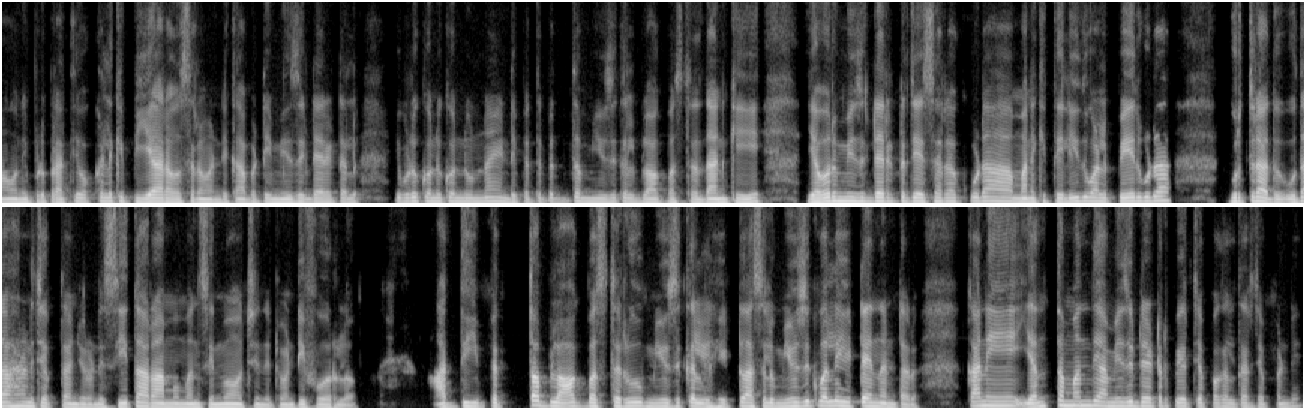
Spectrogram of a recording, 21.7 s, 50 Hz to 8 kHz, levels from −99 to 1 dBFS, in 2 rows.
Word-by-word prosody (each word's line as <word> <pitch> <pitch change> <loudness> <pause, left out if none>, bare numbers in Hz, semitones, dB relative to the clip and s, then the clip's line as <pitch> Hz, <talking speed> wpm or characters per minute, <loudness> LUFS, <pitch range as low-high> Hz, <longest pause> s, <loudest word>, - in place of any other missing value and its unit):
అవును. 120 0 +1
ఇప్పుడు 125 +2 -6
ప్రతి 120 +2 -3
ఒక్కలకి 145 +2 -3
పిఆర్ 130 0 +3
అవసరం 120 0 -1
అండి. 105 +1 -4
కాబట్టి 115 +2 -3
మ్యూజిక్ 120 +1 0
డైరెక్టర్లు 125 0 -3 0.3
ఇప్పుడు 140 +2 -1
కొన్ని 140 -1 -1
కొన్ని 135 -2 -1
ఉన్నాయండి 135 -2 -2
పెద్ద 120 - -8
పెద్ద 135 +4 -7
మ్యూజికల్ 130 +1 -3
బ్లాక్బస్టర్ 120 -1 -3
దానికి 120 0 +2 0.6
ఎవరు 150 +3 +5
మ్యూజిక్ 150 -2 +1
డైరెక్టర్ 145 -1 +1
చేశారో 140 +1 -1
కూడా 155 +2 0 0.2
మనకి 130 -2 0
తెలియదు, 140 +4 +1
వాళ్ళ 145 -2 +1
పేరు 150 +1 +3
గూడా 170 +1 +2 0.6
గుర్తురాదు. 145 -5 +2
ఉదాహరణ 155 0 +2
చెప్తాను 130 -3 -2
చూడండి. 110 -1 -2
'సీతారామం' 135 -3 +3
అని 120 - -1
సినిమా 120 +1 +3
వచ్చింది 110 -2 -4
24లో 110 -3 -2 0.8
అది 130 +3 0 0.2
పెద్ద 145 +5 0
బ్లాక్ 140 -1 +4
బస్టర్ 145 0 +1 0.2
మ్యూజికల్ 135 +1 0 0.2
హిట్ 125 +3 -5
అసలు 140 0 0
మ్యూజిక్ 155 +4 +1
వల్లే 170 0 +4
హిట్ 155 - 0
అయింది 140 -2 +2
అంటారు. 115 -3 -4 0.5
కానీ 170 +1 +4 0.3
ఎంతమంది 175 +3 +2
ఆ - - +2
మ్యూజిక్ 155 0 +1
డైరెక్టర్ 150 -1 -2
పేరు 145 - -1
చెప్పగలుగుతారు 135 -2 -5
చెప్పండి? 120 +1 -7
135 Hz, 160 wpm, -20 LUFS, 120-150 Hz, 0.8 s, ఎవరు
